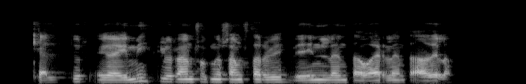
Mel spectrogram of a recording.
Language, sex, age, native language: Icelandic, male, 50-59, Icelandic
